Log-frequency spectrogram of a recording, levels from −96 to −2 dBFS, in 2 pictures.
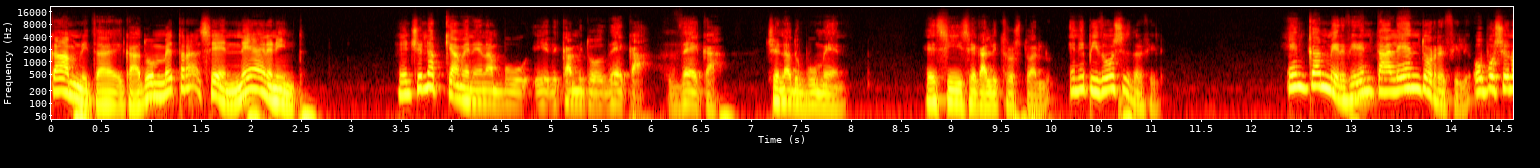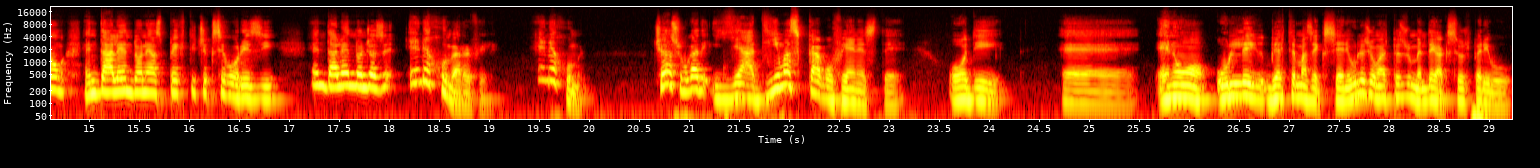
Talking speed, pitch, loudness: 135 wpm, 120 Hz, -25 LUFS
